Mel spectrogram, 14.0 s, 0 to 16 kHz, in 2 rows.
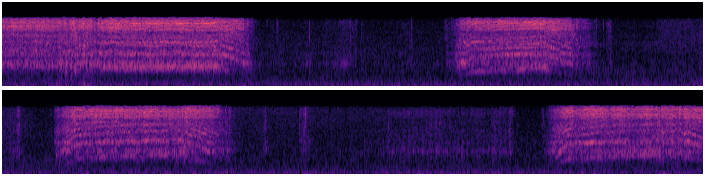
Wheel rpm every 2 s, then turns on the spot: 220, 60, 80, 30, 120, 10, 120.
2-4 10-12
